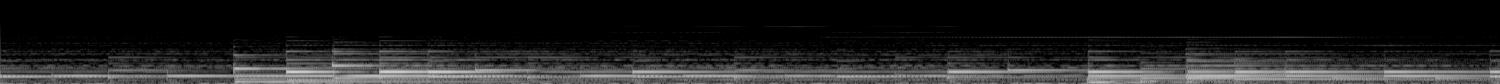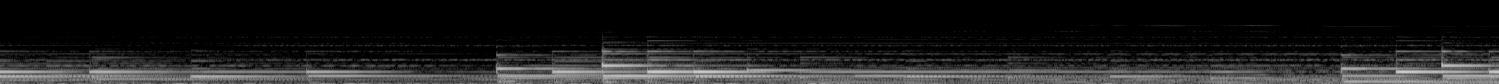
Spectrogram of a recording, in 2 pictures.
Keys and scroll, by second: 1.2 ctrl+k, 27.4 ctrl+shift+q.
